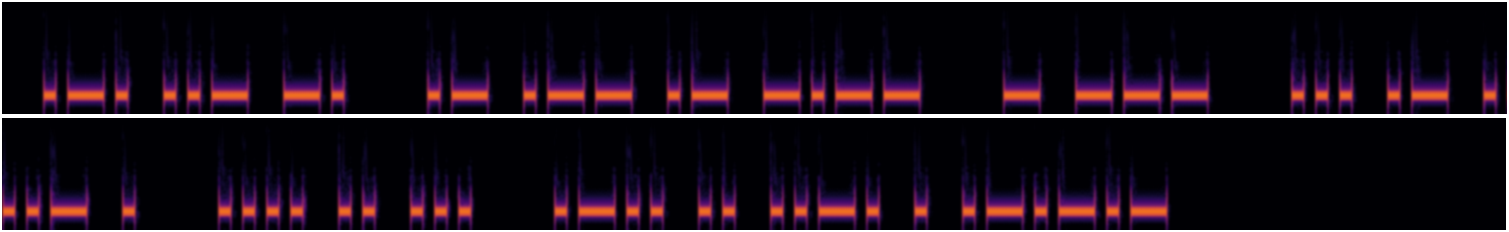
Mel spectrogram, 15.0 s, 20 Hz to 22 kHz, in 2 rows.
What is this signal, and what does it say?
Morse code, heard as a keyed tone, about 20 wpm, 700 Hz. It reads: RUN AWAY TO SAVE HIS LIFE.
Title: Sentences from Top 1100 Words 20wpm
